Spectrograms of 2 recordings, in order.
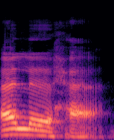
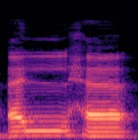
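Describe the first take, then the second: First: The l sound bounces with an echo. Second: The l sound is held smoothly without bouncing. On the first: The speaker calls it wrong. "jangan dibaca memantul" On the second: The speaker calls it right. "tapi dibaca"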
